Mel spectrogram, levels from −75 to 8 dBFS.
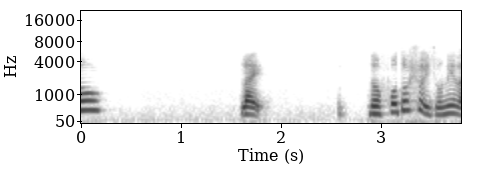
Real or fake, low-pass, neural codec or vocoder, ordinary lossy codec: fake; 7.2 kHz; codec, 24 kHz, 0.5 kbps, DualCodec; Opus, 24 kbps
